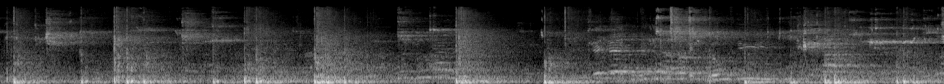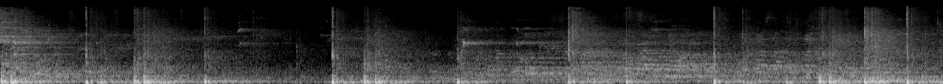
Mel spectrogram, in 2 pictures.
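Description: A volleyball is struck and thuds in a large echoing hall.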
